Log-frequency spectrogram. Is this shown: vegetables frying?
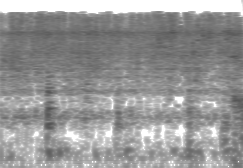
yes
